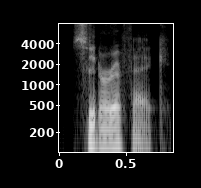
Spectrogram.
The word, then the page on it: sudorific: American English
